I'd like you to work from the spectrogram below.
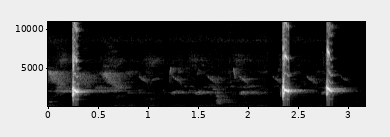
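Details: Sooty-headed bulbul call intended to set other bulbuls calling back: one loud, clipped chirp, faint thin notes, then two more sharp chirps close together.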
